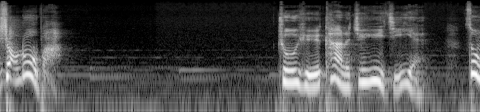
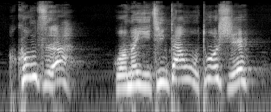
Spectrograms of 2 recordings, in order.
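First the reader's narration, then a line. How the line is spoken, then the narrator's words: Loud call. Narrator (Chinese): 庞班大声道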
